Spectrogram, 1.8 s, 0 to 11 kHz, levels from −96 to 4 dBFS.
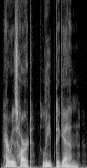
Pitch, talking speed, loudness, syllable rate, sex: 115 Hz, 135 wpm, -18 LUFS, 5.6 syllables/s, male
